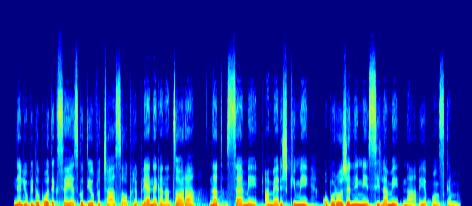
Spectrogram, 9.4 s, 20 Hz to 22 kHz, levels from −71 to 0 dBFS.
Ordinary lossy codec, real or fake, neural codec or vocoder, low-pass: none; fake; autoencoder, 48 kHz, 32 numbers a frame, DAC-VAE, trained on Japanese speech; 19.8 kHz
